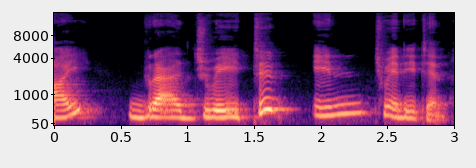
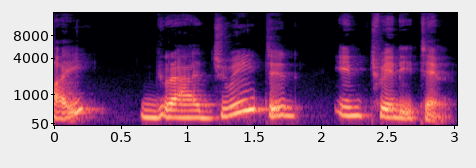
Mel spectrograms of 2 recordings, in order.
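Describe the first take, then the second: Both takes have the same delivery.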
